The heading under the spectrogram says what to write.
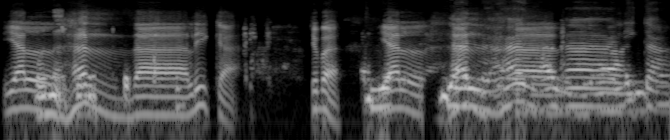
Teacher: cara bacanya adalah langsung masuk ke zal. Sa macam tak ada.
